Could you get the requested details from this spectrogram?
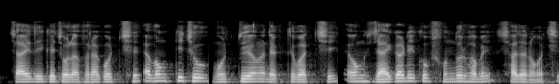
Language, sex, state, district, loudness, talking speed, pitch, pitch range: Bengali, male, West Bengal, Dakshin Dinajpur, -17 LUFS, 160 wpm, 125 Hz, 115-145 Hz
